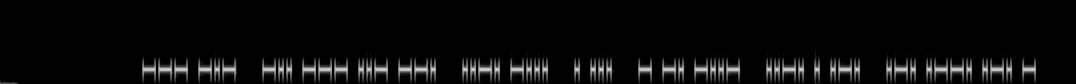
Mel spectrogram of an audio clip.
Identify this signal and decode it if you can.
Morse code, heard as a keyed tone, about 30 wpm, 700 Hz. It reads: OK DOUG FB ES TNX FER RPRT
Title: K1USN SST QSO Practice 30wpm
